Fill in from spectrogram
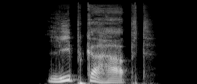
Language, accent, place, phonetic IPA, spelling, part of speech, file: German, Germany, Berlin, [ˈliːpɡəˌhaːpt], liebgehabt, verb, De-liebgehabt.ogg
- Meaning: past participle of liebhaben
